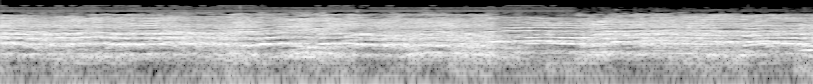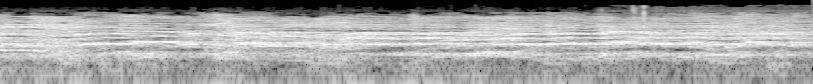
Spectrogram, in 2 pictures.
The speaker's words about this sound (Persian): بله، با همون لحن کودکانه شون دارن شعار میدن ژن ژیان آزادی.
